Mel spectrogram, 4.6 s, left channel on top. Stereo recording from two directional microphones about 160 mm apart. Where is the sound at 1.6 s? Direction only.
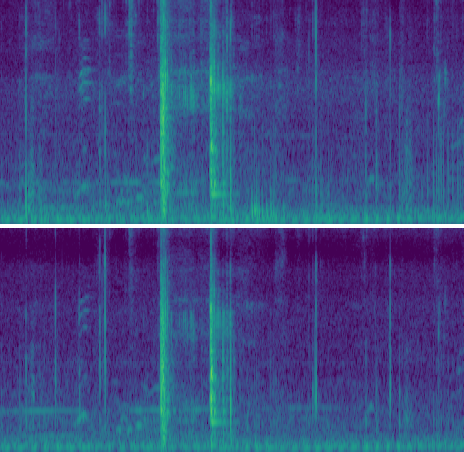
65° left (ahead or behind).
